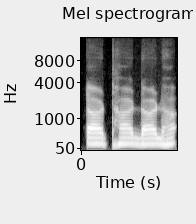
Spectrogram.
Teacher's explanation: यहां पे जो है मूर्ध का प्रयोग हो रहा है। इसलिए ये मूर्धन्य व्यंजन कहलाएंगे।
